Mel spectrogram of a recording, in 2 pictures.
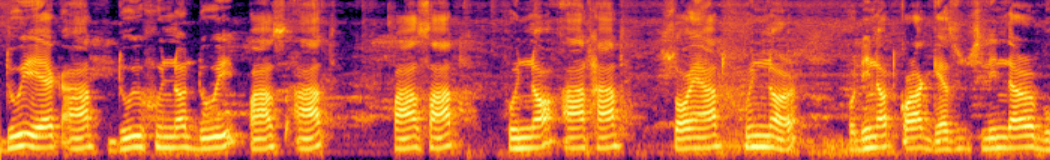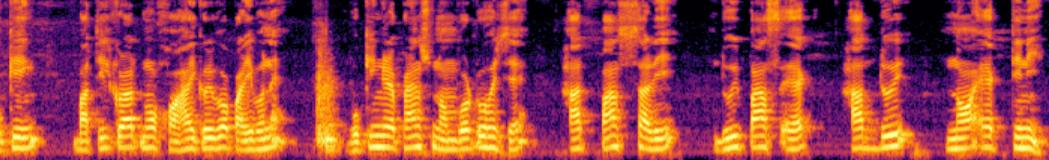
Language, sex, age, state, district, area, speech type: Assamese, male, 45-60, Assam, Golaghat, urban, read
